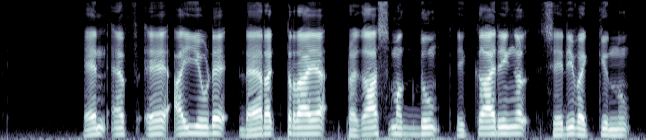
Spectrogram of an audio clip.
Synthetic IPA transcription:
e̞nefeːʔɐjuɽe̞ɖɐjrɐk̚ʈɐraːjɐprɐɣaːɕɐmɐɡ̚d̪uumikːaːɾjɐŋːɐɭɕɐɾiʋɐkʲːunːu

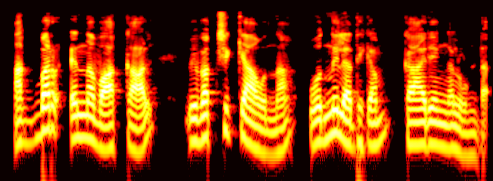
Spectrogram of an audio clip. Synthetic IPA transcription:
ɐk̚bɐre̞nːɐʋaːkːaːɭ | ʋibɐkʂikʲːaːʋunːɐo̞nːilɐd̪ʱiɣɐmkaːɾjɐŋːɐɭuɳɖɨ

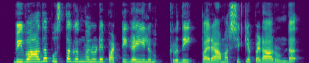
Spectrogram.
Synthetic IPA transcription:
ʋiʋaːd̪ɐpust̪ɐɣɐŋːɐɭuɽe̞pɐʈːiɣɐjilumkrɨðipɐɾaːmɐrɕikʲːɐpːe̞ɽaːruɳɖɨ

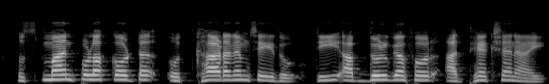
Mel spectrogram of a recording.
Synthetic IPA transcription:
usmaːnpuɭɐkːo̞ːʈːɨud̪̚ɡʰʱaːʈɐnɐmt͡ɕe̞jt̪̬ut̪iːɐb̚d̪ulɡɐfuːrɐd̪ʱjɐkʂɐnaːji

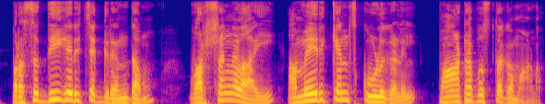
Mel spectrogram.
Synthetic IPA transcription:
prɐsid̪ʱːiːɣɐɾit͡ɕːɐɡɾend̪ʱɐm | ʋɐrʂɐŋːɐɭaːjiɐme̞ːɾikʲːɐnskuːɭuɣɐɭil | paːʈɐpust̪ɐɣɐma̰ːɳɨ̰

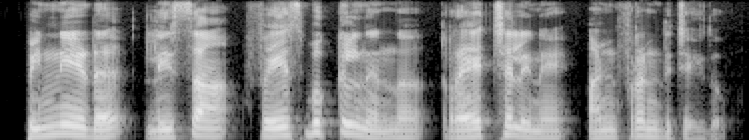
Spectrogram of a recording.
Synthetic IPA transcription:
pinːiːjɽɨlisafe̞ːsbukːilninːɨre̞ːt͡ɕːɐline̞ɐɳɖfrɐɳɖɨt͡ɕe̞̰jt̪u

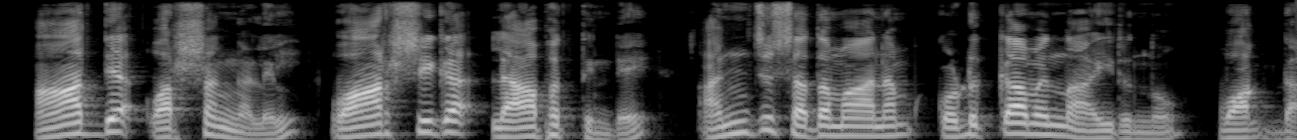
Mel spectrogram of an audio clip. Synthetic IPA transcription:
aːd̪jɐʋɐrʂɐŋːɐ̰ɭilʋaːrʂiɣɐlaːbʱɐt̪ːinde̞ | ɐ̰ɲd͡ʑuɕɐd̪ɐmaːnɐmko̞ɽukːaːme̞nːaːjiɾunːṵ | ʋaːɡ̚d̪ɐ̰

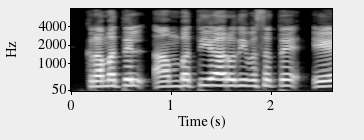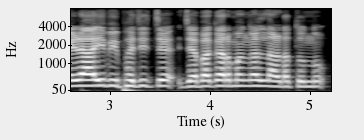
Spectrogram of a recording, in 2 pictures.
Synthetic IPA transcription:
krɐmɐt̪ːilɐmbɐt̪ːijaːrɨd̪iʋɐsɐt̪ːe̞eːɻaːjiʋibʱɐd͡ʑit͡ɕːɨd͡ʑebɐɣɐrmɐŋːɐɭnɐɽɐt̪ːunːu

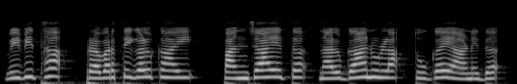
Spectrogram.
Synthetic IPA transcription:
ʋiʋid̪ʱɐ | prɐʋɐrt̪iɣɐɭkaːji | pɐɲd͡ʑaːjɐt̪ːɨnɐlkaːnuɭːɐt̪uɣɐjaːɳiðɨ

